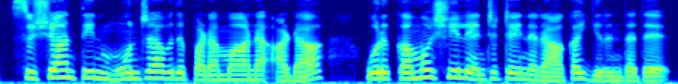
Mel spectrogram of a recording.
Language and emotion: Tamil, neutral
